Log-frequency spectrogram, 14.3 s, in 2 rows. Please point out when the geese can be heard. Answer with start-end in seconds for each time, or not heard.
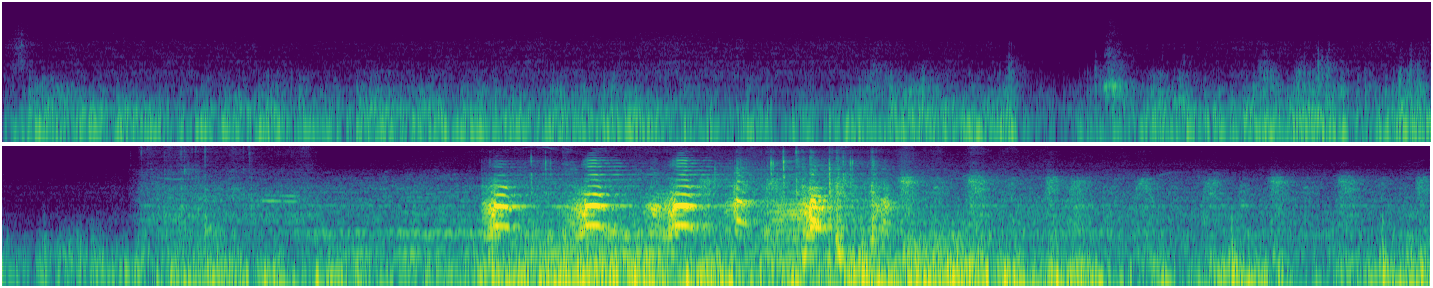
9.5-11.6.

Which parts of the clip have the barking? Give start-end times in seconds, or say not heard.
not heard.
